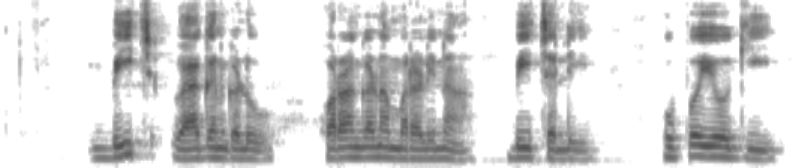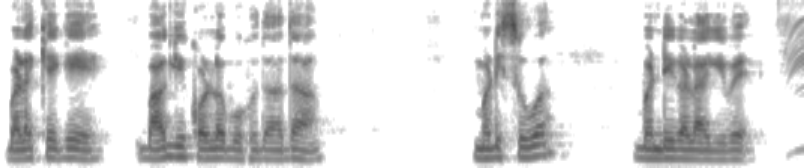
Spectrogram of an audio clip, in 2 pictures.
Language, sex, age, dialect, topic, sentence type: Kannada, male, 25-30, Mysore Kannada, agriculture, statement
